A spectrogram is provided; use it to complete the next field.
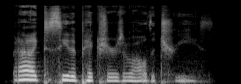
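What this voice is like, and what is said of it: Raspy voice. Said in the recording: “Why am I getting all raspy? ... She's getting her NPR voice.”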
